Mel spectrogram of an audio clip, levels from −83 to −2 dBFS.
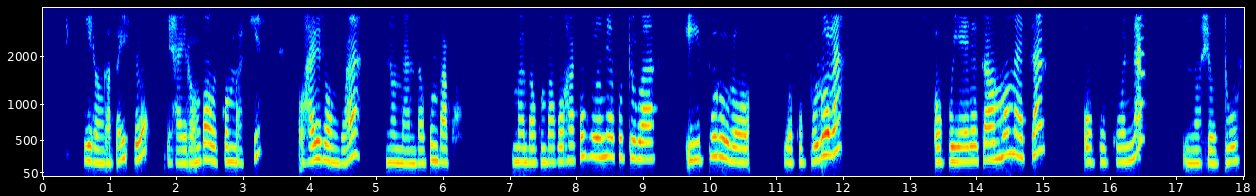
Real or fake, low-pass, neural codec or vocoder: fake; 3.6 kHz; codec, 44.1 kHz, 2.6 kbps, SNAC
